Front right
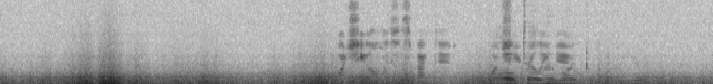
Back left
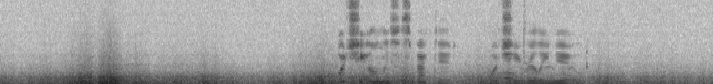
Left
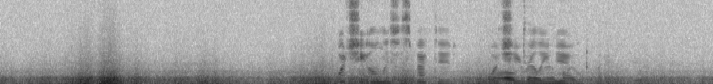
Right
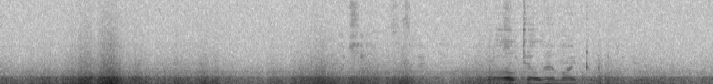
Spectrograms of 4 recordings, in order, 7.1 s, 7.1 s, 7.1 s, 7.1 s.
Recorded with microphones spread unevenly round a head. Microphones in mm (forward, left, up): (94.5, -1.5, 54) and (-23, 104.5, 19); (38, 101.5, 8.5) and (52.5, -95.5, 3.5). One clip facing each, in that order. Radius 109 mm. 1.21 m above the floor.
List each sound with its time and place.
3.4 s a woman speaking: 105° left; by 5.9 s 95° left
4.9 s a man speaking: 20° right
